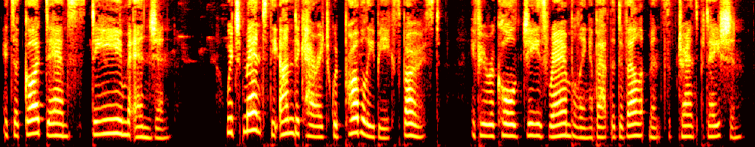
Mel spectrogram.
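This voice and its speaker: A woman's voice: a little high, no room sound. A woman reading a scripted piece of fiction aloud as an amateur audiobook narrator.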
